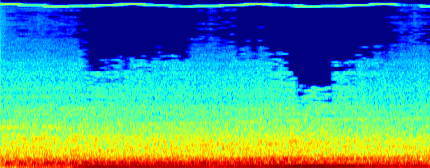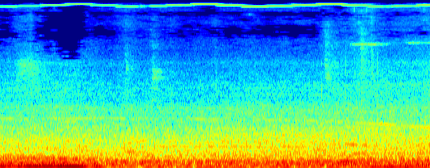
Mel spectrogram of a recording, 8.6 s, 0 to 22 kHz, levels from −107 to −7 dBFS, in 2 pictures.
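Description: Generation loss runs throughout. The sound is swirly, hollow and smeared, with blurred attacks. It is likely from about seven re-encodes, fitting WMA 1 at 128 kbit/s.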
